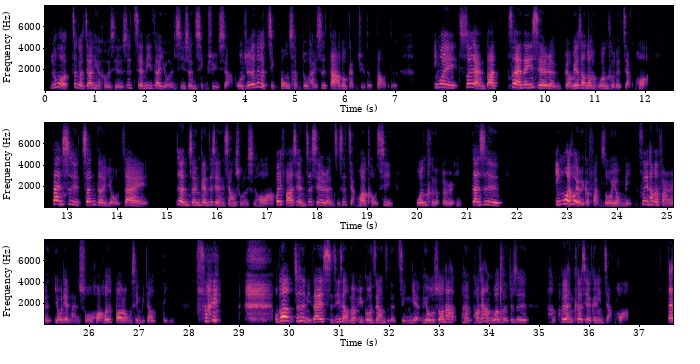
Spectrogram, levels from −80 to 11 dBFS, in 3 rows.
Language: Chinese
